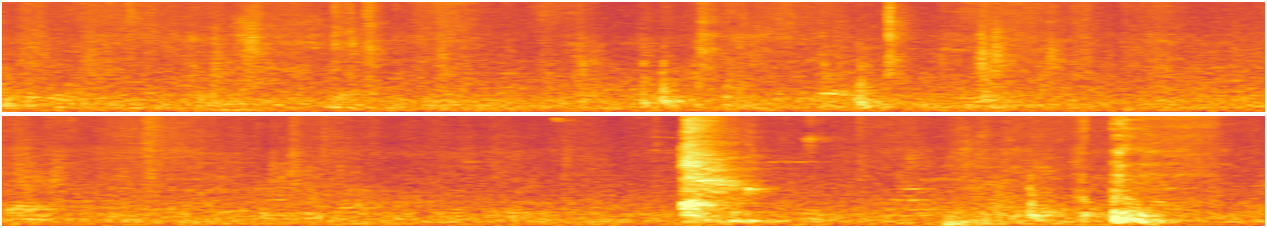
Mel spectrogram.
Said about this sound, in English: I'll try to close that door in the back. So it feels more exclusive.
